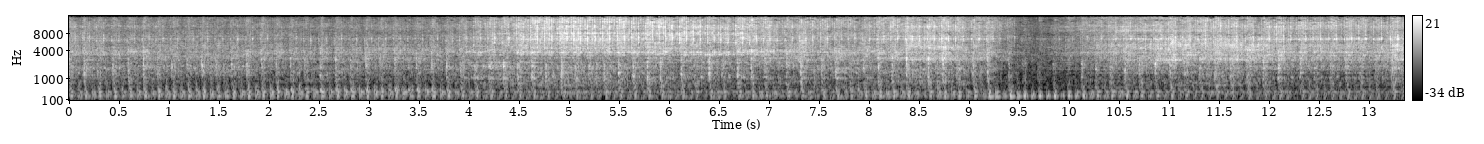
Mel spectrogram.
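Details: YX140 engine at very low idle: uneven idle with steady knock about three per second on the right/clutch side; no extra noise at higher revs; cause not yet found.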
